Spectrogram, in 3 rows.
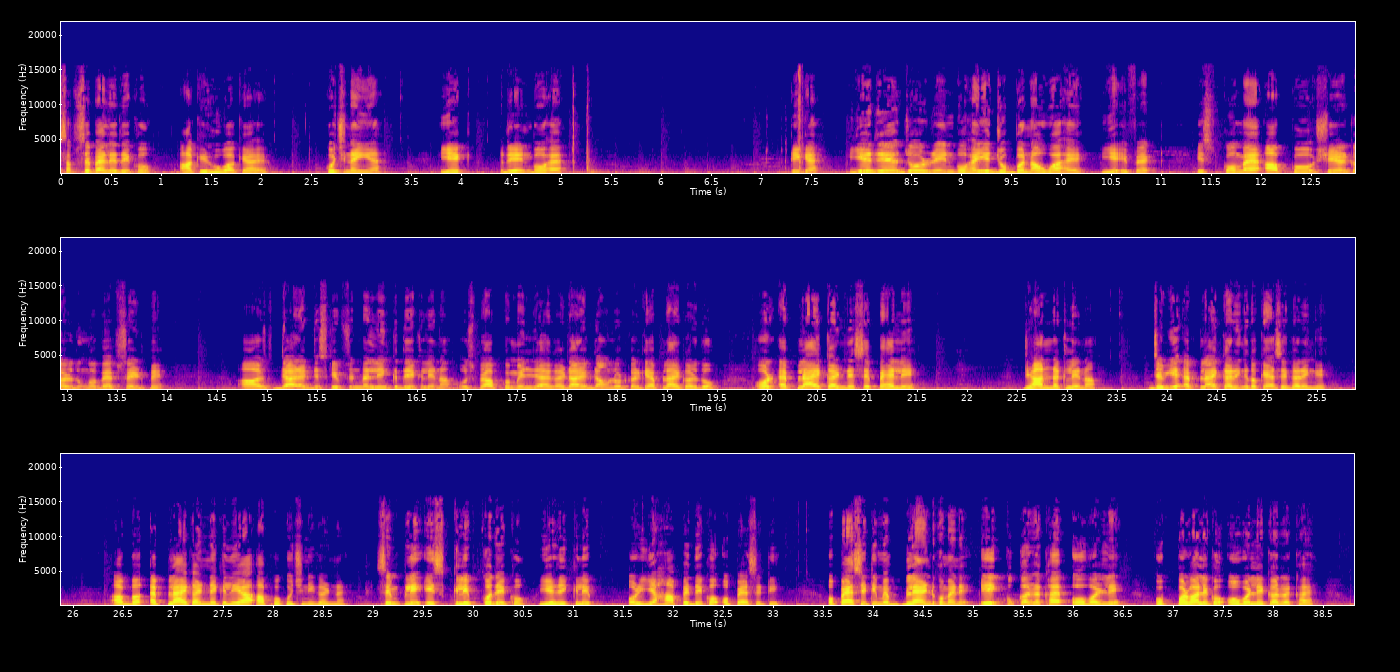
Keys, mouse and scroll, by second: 2.1-5.1 drag, 5.1 space, 7.2 space, 21.4-23.4 drag, 28.9 click.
